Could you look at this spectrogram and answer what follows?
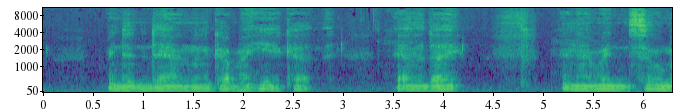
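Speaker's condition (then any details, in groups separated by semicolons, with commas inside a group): Multiple system atrophy; progressing for months, speech therapy; voice declining fast, voice banked, suspected vocal cord paralysis affecting breathing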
